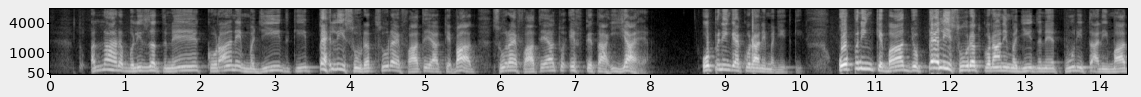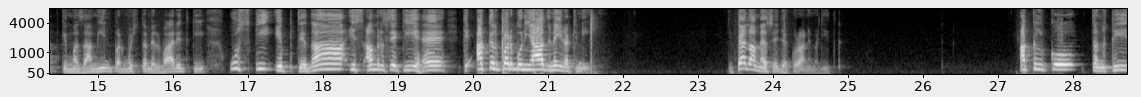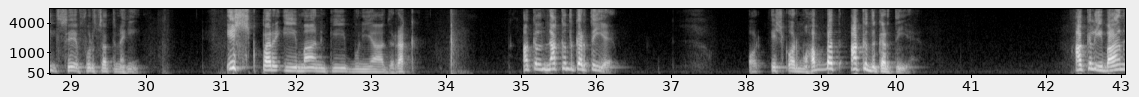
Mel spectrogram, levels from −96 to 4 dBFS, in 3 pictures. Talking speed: 120 wpm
